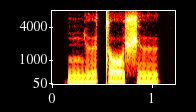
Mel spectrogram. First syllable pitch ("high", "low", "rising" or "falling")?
rising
